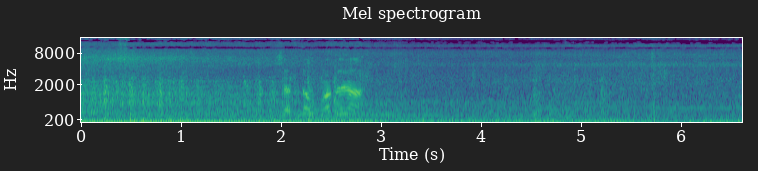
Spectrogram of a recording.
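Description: A heavy truck engine rumbles loudly and slowly fades as it pulls away.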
